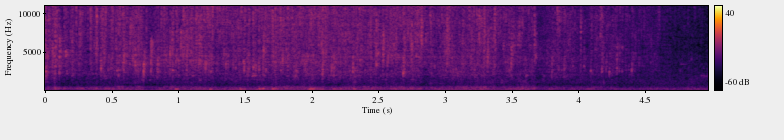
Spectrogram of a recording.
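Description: Tap water pours steadily into a kitchen sink over potatoes being washed, a continuous close rushing splash with no talk, easing slightly toward the end.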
